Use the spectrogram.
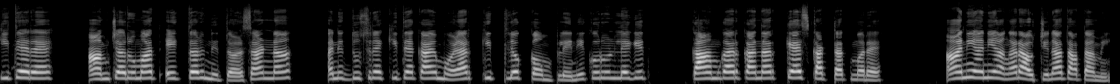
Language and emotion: Goan Konkani, disgusted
